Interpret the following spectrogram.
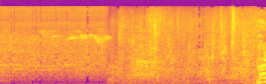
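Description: A music chord fading out, then faint outdoor ambience: a brief high chirp about a second in and a steady hiss of water falling from a fountain's water curtain.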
